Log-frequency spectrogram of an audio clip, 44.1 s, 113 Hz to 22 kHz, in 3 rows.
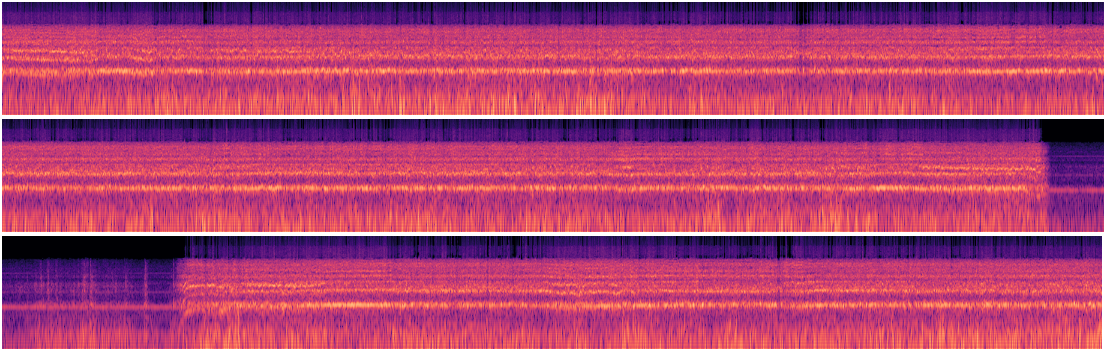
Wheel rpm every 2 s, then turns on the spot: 210, 220, 220, 230, 230, 240, 230, 230, 230, 230, 230, 230, 230, 220, 80, 20, 190, 230, 220, 230, 230, 230.
28-30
